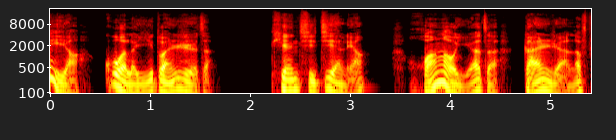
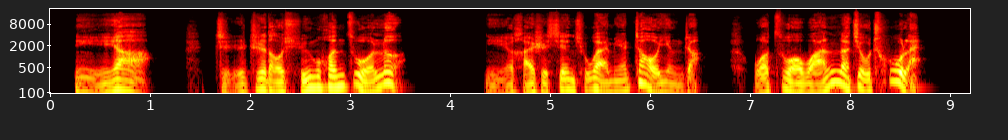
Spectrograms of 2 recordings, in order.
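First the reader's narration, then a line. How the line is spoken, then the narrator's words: Old man sighing. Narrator (Chinese): 黄老爷子叹了口气，说道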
